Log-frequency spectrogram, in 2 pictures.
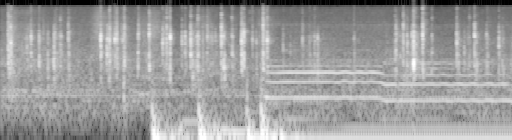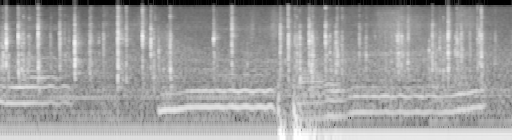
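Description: Rapid, irregular clicking like typing on a computer keyboard. Over it, from about three seconds in, a wavering tune of held notes steps downward, then climbs again near the end.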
